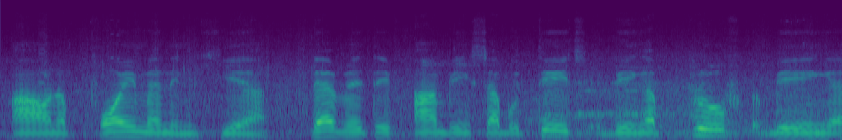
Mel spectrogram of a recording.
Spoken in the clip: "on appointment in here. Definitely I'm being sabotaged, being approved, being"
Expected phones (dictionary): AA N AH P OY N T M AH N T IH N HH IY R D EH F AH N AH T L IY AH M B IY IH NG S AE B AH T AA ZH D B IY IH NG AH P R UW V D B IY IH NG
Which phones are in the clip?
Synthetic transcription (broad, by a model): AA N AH P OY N M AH N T IH N HH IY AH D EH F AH N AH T IY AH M B IY IH NG S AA B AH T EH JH B IY IH NG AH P R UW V B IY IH NG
